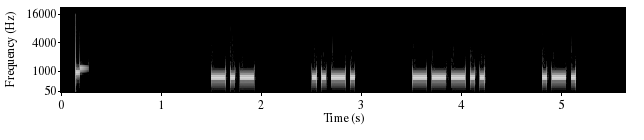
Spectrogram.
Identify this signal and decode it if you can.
Morse code, heard as a keyed tone, about 25 wpm, spaced as for 12 wpm, 700 Hz. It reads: KF8R
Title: USA Call Signs - 4x Character Spacing - 25wpm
